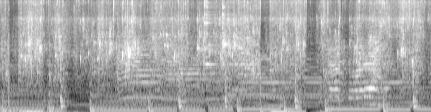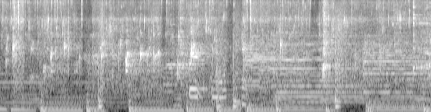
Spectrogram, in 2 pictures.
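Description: Background music with a bass line over cashew nuts sizzling in hot oil in a wok, with a metal spatula scraping and clicking against the wok as they are stirred.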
